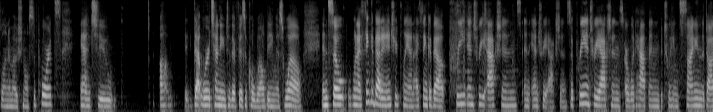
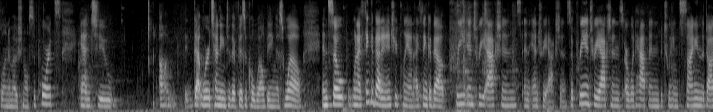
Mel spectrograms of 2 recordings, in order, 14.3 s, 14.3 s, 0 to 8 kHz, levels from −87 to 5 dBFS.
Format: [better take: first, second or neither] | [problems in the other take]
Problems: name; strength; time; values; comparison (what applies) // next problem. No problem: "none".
second | noise reduction (neural mask model RNNoise)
